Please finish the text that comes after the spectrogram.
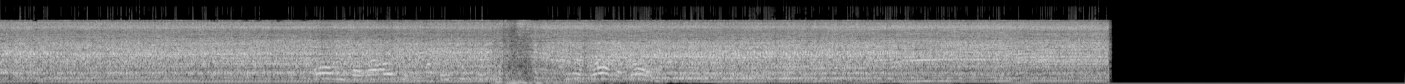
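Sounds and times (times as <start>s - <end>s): car engine running: 0.0s - 11.1s.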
